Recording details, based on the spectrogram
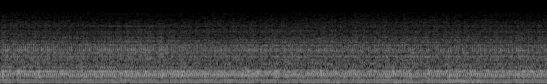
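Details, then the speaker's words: Ferrari 308 GT4 engine coolant pre-heater just installed, leak fixed: steady buzz with low hum from pump at bottom and heating elements at top, warming cylinder head to about 55–60 degrees; normal operation. "a bit of a noise starting to get warm at the top here heating elements in this top bit here and pumps down the bottom"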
